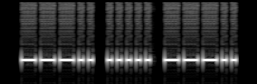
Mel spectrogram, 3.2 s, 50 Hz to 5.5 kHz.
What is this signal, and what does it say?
Morse code, heard as a keyed tone, about 20 wpm, 800 Hz. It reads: 858
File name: cours-858-texte-chiffre-vitesse-19mpm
